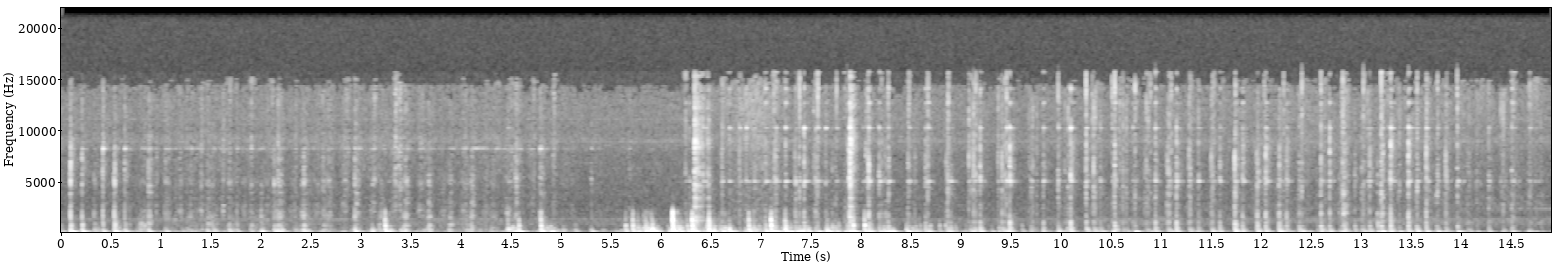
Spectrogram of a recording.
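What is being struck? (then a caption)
Stone mortar and pestle. A black stone pestle held in the hand taps and scrapes inside an empty black stone mortar, a hollow thick-walled bowl. The result is a quick, irregular stream of soft, low, knocking taps with brief scraping between them, each dying away almost at once.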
